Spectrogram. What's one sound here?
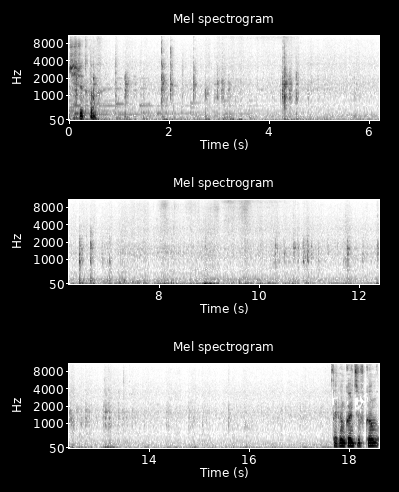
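A sharp tool scratches lightly and quietly across a sheet.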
